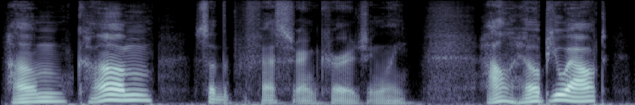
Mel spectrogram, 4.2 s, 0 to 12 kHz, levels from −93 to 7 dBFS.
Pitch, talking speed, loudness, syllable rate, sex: 105 Hz, 140 wpm, -19 LUFS, 5.0 syllables/s, male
